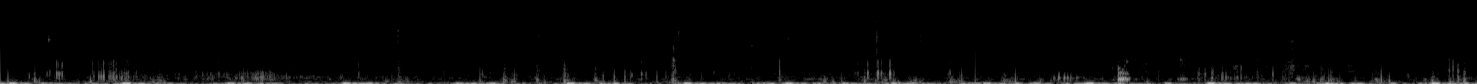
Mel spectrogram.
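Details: Stomach growling in hunger, tagged as empty-stomach sounds in a close-miked ASMR recording: irregular low gurgles and rumbles throughout, ordinary borborygmi from gas and fluid moving through the gut.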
